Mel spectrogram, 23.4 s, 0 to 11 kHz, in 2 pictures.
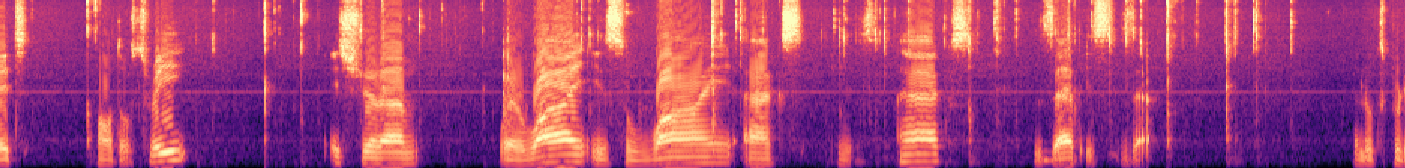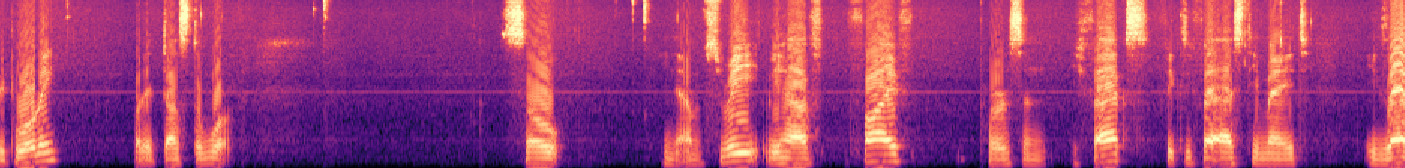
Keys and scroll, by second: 0.0-10.8 typing, 11.8 typing, 16.3 typing, 19.1 typing.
